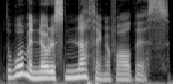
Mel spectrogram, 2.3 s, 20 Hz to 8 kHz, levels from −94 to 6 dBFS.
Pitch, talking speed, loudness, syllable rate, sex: 175 Hz, 180 wpm, -17 LUFS, 5.2 syllables/s, female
